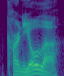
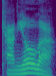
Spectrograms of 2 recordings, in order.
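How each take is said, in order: First: Said in the usual way. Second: Put-on heavy Jersey accent, pitched up; thick Jersey accent. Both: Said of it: "with that thick Jersey accent".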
